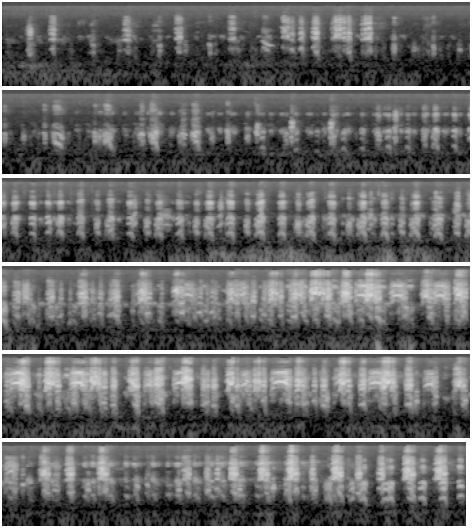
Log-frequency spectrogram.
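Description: Chukar partridges calling: fast runs of short clucking notes, several a second. The calling gets louder about halfway through.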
